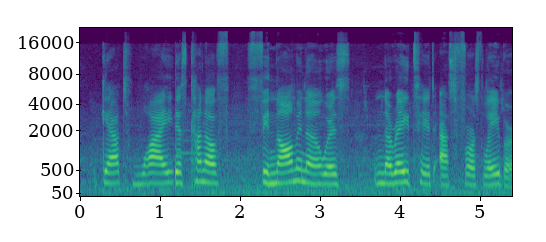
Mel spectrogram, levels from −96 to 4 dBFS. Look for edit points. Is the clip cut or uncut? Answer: cut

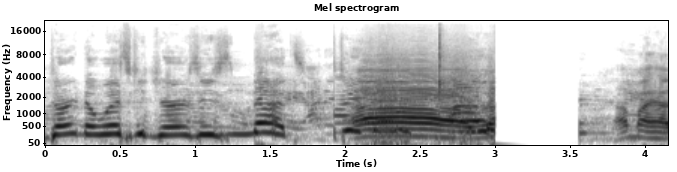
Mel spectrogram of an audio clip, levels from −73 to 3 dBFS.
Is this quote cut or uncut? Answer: cut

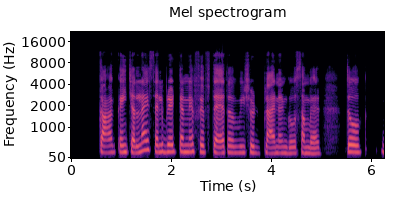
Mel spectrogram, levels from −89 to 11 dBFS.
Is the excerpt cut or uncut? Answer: uncut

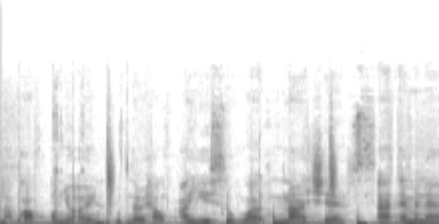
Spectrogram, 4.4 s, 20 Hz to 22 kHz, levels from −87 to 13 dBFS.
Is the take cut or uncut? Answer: cut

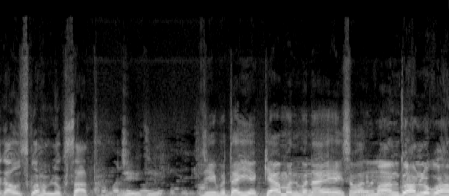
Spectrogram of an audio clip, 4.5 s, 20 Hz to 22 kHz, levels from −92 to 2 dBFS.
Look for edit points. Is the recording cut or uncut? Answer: uncut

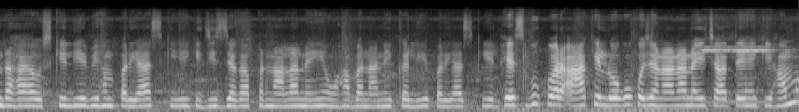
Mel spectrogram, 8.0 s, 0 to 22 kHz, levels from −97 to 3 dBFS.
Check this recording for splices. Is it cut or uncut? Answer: cut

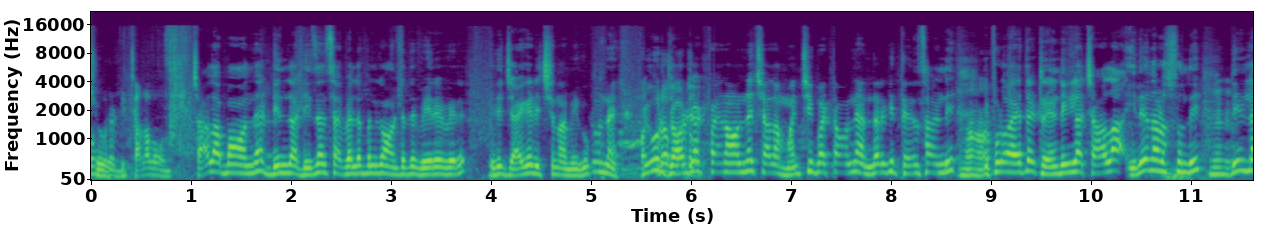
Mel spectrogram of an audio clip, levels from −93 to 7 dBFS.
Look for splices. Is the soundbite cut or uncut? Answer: cut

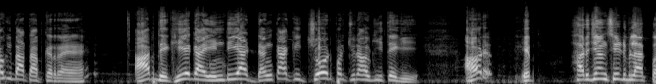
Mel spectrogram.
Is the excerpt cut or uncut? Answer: cut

